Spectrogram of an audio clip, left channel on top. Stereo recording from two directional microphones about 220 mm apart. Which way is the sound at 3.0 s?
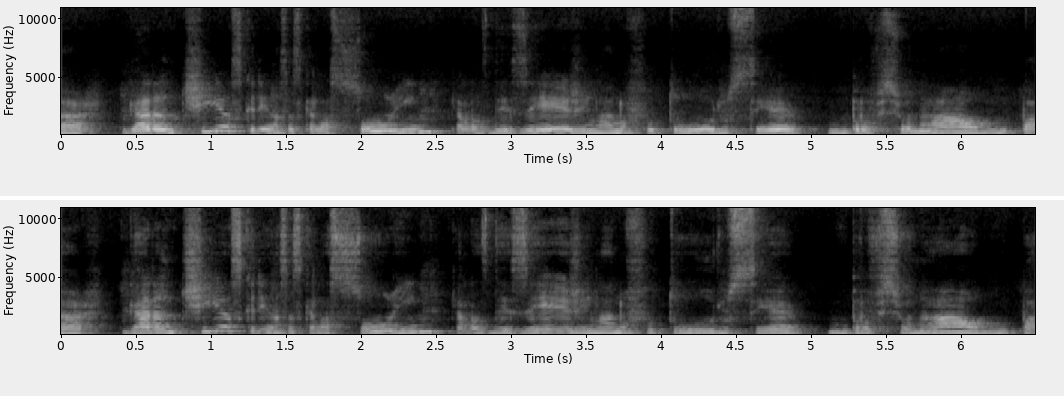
20° right (ahead or behind).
